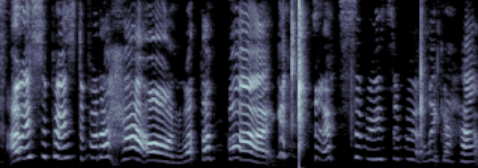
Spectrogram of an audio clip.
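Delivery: very high, loud sudden realisation; dismayed outburst. Real, not acted. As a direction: shriek it as something forgotten suddenly comes back. Suddenly remembers the forgotten party hat.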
